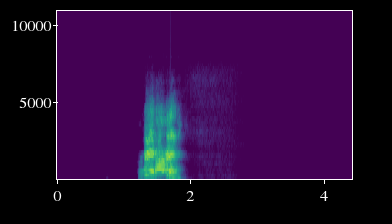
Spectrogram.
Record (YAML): cough_length: 4.4 s
cough_amplitude: 32768
cough_signal_mean_std_ratio: 0.27
survey_phase: beta (2021-08-13 to 2022-03-07)
age: 65+
gender: Male
wearing_mask: 'No'
symptom_none: true
symptom_onset: 12 days
smoker_status: Ex-smoker
respiratory_condition_asthma: false
respiratory_condition_other: false
recruitment_source: REACT
submission_delay: 2 days
covid_test_result: Negative
covid_test_method: RT-qPCR
influenza_a_test_result: Negative
influenza_b_test_result: Negative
